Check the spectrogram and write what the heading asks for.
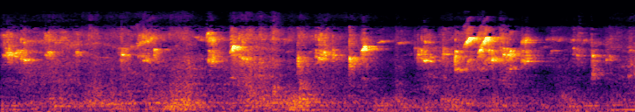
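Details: Several Gouldian finches calling in a breeding aviary in Peshawar, Pakistan: a busy mix of high chirps and short tweeting notes from a number of birds, over a constant hiss.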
